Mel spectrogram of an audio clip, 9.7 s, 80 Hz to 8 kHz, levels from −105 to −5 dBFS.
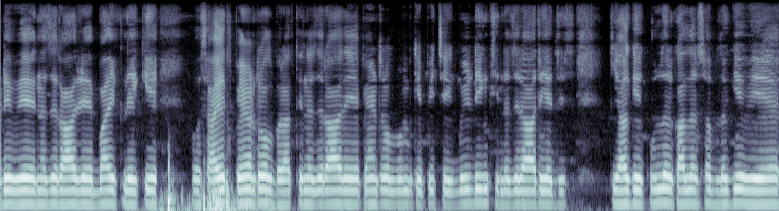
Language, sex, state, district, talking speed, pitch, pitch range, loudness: Hindi, male, Rajasthan, Bikaner, 205 wpm, 145 Hz, 145-150 Hz, -20 LUFS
